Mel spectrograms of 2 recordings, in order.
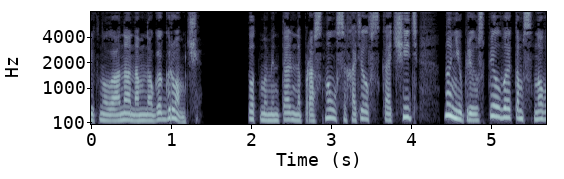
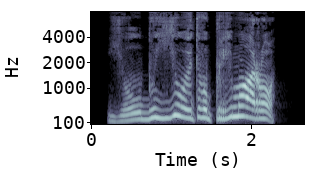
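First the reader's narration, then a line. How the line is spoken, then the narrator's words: Strained groan. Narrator (Russian): простонал Фэш, делая новую попытку встать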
